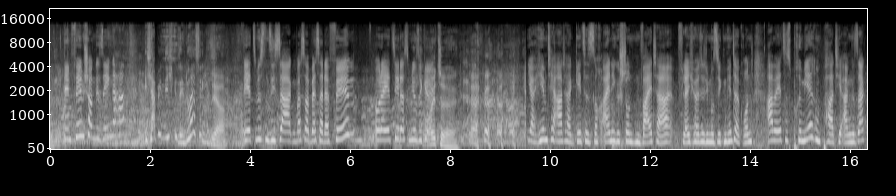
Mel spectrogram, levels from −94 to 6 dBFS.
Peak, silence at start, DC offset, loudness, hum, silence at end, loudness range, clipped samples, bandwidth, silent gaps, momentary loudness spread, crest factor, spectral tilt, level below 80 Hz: -2 dBFS; 0 s; under 0.1%; -18 LUFS; none; 0 s; 1 LU; under 0.1%; 14 kHz; none; 6 LU; 16 dB; -5 dB/octave; -44 dBFS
